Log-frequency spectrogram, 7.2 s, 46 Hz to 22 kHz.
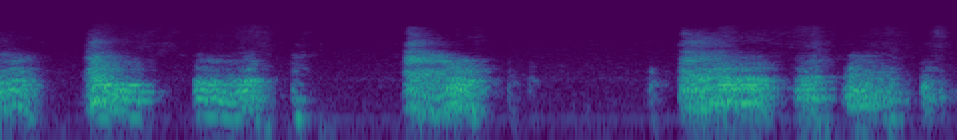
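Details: Westie puppies aged 47 days, several together after an outdoor break, produce loud, rough barks and snarling growls in quick bursts, some clipped short, with a faint low hum underneath.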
